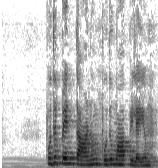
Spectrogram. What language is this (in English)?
Tamil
